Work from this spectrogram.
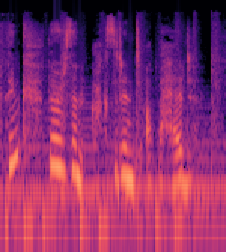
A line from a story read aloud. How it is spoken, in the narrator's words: Gemma said, nervously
